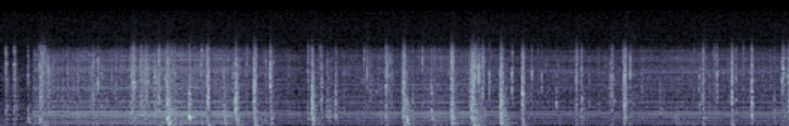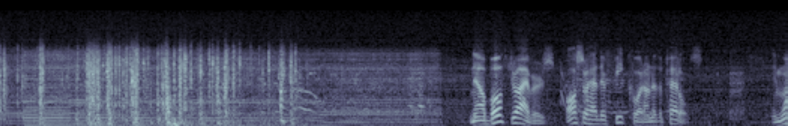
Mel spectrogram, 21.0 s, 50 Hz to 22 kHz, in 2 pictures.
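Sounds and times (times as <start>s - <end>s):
sharp clicks and metallic knocks: 0.0s - 16.4s
steady machine hum: 0.0s - 21.0s.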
